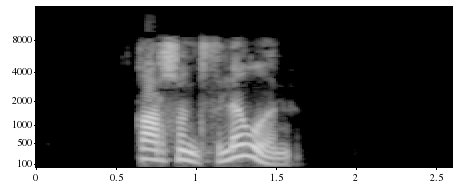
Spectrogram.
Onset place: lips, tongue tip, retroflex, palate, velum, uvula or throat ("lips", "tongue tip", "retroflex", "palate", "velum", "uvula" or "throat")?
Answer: uvula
